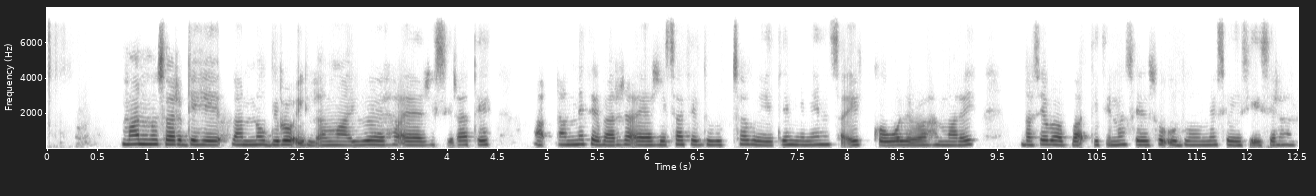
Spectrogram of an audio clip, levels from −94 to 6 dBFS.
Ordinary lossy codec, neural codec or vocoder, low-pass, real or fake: Opus, 64 kbps; codec, 16 kHz, 2 kbps, X-Codec, HuBERT features, trained on general audio; 7.2 kHz; fake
